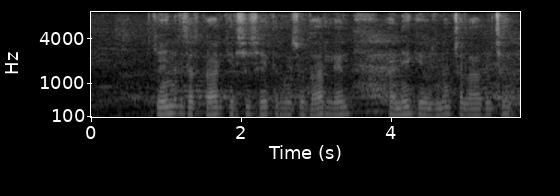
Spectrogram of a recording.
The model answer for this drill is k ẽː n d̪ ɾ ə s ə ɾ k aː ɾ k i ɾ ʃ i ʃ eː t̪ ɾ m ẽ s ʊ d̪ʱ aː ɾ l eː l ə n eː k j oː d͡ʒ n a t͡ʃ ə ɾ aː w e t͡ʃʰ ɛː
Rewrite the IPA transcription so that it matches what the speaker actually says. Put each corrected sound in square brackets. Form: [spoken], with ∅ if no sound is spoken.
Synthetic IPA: k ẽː n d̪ ɾ ə s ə ɾ k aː ɾ k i ɾ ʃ i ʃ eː t̪ ɾ m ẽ s ʊ d̪ʱ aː ɾ l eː l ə n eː k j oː d͡ʒ n a t͡ʃ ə [l] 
